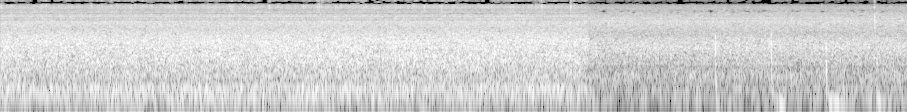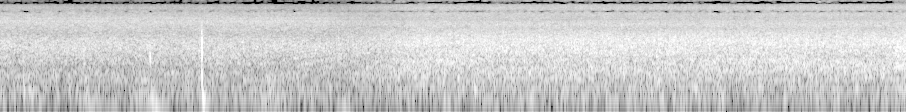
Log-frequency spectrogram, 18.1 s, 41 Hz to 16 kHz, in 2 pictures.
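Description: Amahori Falls, one of the Akame 48 Falls, pours as a steady broadband hiss of falling water that thins briefly midway before returning, heard alone without voices.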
